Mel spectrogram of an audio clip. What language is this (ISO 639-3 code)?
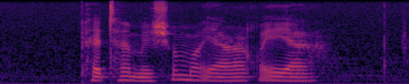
nso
